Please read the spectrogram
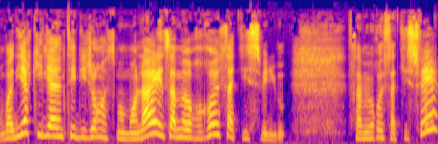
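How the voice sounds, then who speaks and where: The voice shows big swings in loudness and very wide pitch swings. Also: woman. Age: 50s. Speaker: business consultant and psychic. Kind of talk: interview testimony. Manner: halting, with many repetitions and fillers.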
